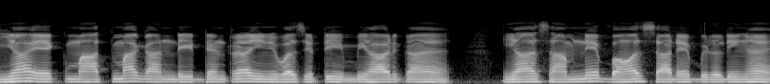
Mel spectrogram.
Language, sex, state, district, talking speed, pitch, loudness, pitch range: Hindi, male, Bihar, West Champaran, 115 wpm, 120 Hz, -16 LUFS, 115-125 Hz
